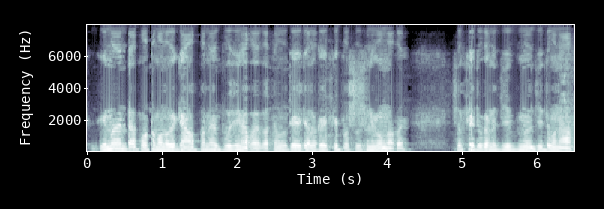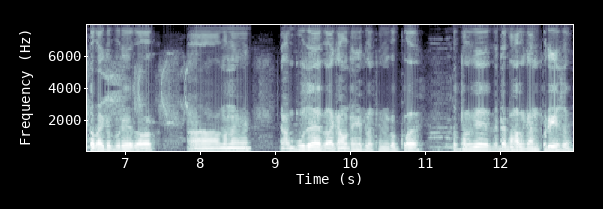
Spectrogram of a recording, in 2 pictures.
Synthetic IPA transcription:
imantabɔɹtɔmanlokɛɡãwʊ̃tmanɛbuzʱinapajbateʊ̃lʊkɛːtijalokɛkʰipɹɔsesnibɔlnapaj | soxejt̬ukaɹɔnɛzizitumanɛasabajtɔp̬ɔɹɛzɔɹɔk | manɛ | buzajbaɡãw̃taxepʰɔlateʊ̃lʊkɔkːɔjsoteʊ̃lʊkɛɛtabʱalkamkoɹias̬ɛ

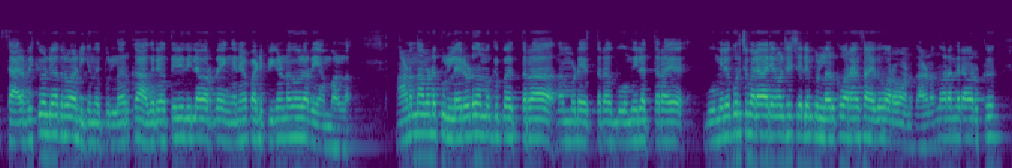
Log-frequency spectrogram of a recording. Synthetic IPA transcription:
saːlɐrikʲːuʋe̞ːɳɖimaːt̪rɐmpɐɽikʲːunːɐðpiɭːɐɐrkɨaɡɾɐʋɐt̪ːiɾiːðilːɐʋɐrɽeeŋːɐnepɐɽipːikʲːeːɳɖɐenːɐoːɾɐrijaːmbaːɭːɐ | aːɳenːɐʋɐɽe̞piɭːɐɾo̞ːɽɨnɐmuk̬ːipːoet̪ːrɐnɐmːuɽe̞ːt̪ːrɐbʱuːmijilet̪rɐ | bʱuːmijile̞k̬ːurit͡ɕːɨpɐlɐkaːɾjɐŋːɐɭt͡ɕet͡ɕːɐlːiumpiɭːɐɐrkɨpɐrɐjaːnsaːjɐðɐkorɐʋmaːɳɨkaːɾɐɳɐ̃onːɨpɐrɐjːnːɐðɐɾɐʋɐrkɨ

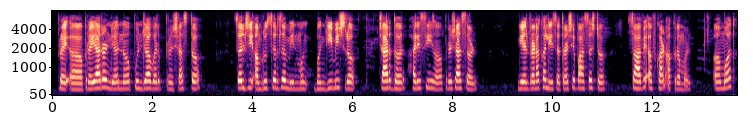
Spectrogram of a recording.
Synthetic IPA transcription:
pɾəpɾəjaɾəɳjənəpuɲd͡ʑaʋəɾpɾəɕast̪ə | t͡səld͡ʑiːʔəmɾut̪səɾd͡zəmiːnbʱəŋɡimiɕɾə | t͡ɕaɾd̪ʱəɾhəɾisĩɦəpɾəɕasəɳ | nijənt̪ɾəɳ̃akaliːsət̪ɾaɕepasəsʈə | saʋeʔəfkaɳʔa̰kɾəməɳ | əməd̪

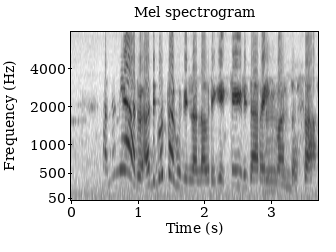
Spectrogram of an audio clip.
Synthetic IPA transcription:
ɐd̪unjaːɾuʔɐd̪uɡɔt̪ːaːɡoːd̪ilːɐːlːɐːʋɐɾiɡeke̞ːɭid̪aːɾeinʋaːnt̪ɐsaɦ

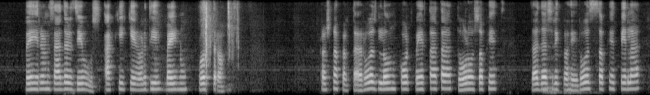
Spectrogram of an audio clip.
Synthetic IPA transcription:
pəɦɾəɳsad̪əɾd͡ʒeʋũsa̰kʰikeəɽd̪ʱibajnũ | ʋəst̪ɾə | pɾəʃnəkəɾt̪aɾod͡ʒloŋkoʈpeɾt̪aɦət̪ad̪ʱoɭosəpʰet̪ | d̪ad̪aʃɾikəɦeɾod͡ʒsəpʰet̪̚pɛla

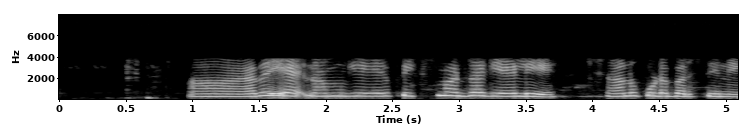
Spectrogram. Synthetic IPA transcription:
aːɐd̪enɐmɐɡepiksmaːɽid̪aːɡɐeːɭi | naːnukuːɽɐbɐɾt̪iːni

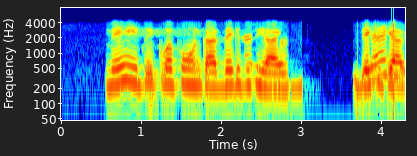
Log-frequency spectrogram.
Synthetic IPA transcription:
nɐɦĩt̪uɪkʋəfoːnkɐɾd̪ek̬et̪̬ʊsĩaːeː | d̪eːkʰikjaː

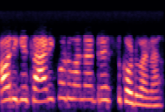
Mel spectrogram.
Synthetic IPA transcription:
ɐʋɐɾiɡesaːɾikoɽuʋaːnaɖɾeskoɽuʋaːnaː

